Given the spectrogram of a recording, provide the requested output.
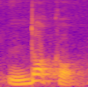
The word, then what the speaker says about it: Doko: They are named on their language, Doko. Dokos with an S if you want to. Dokos, phonetically what they call them, Doko.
